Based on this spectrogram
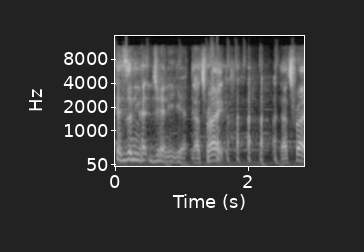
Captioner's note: laughs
